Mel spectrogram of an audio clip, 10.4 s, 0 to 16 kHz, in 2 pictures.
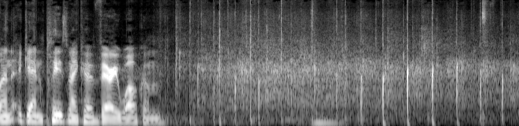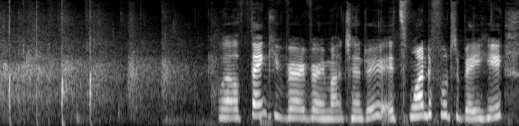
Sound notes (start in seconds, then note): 1.6 applause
